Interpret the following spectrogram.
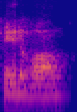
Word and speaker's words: Phaydavong: I pronounce it Phaydavong.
